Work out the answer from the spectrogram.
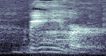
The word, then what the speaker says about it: Belvoir: but it is from belvoir or properly pronounced as bieber beaver it is their cherry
